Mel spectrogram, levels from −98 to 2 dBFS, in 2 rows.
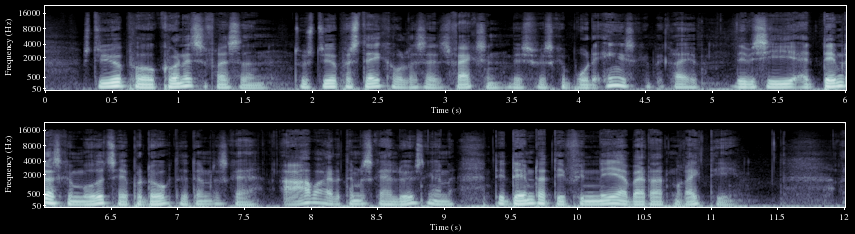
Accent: native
